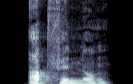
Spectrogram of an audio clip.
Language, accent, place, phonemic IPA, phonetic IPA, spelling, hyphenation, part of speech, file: German, Germany, Berlin, /ˈapˌfɪndʊŋ/, [ˈʔapˌfɪndʊŋ], Abfindung, Ab‧fin‧dung, noun, De-Abfindung.ogg
- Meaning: settlement, compensation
